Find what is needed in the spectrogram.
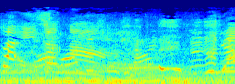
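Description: Small children chattering and calling out in high voices, over a low steady rumble.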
